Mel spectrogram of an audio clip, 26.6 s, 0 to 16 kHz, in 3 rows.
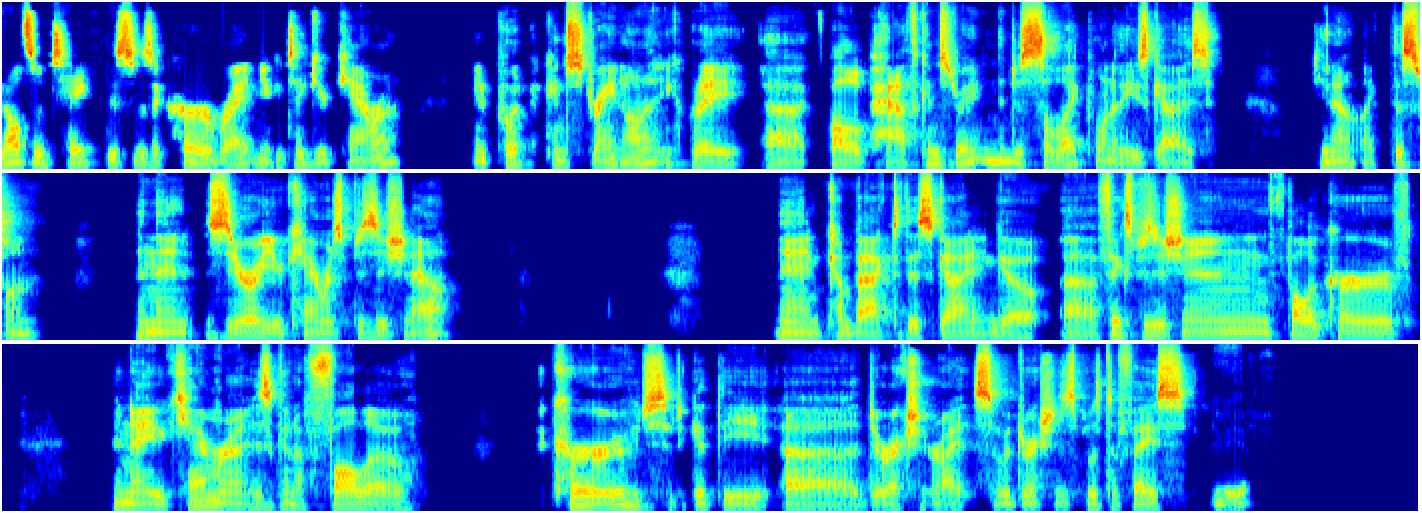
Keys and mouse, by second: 0.3 shift+middle click, 1.1 click, 1.5 click, 2.3 click, 3.1-5.3 drag, 7.4 click, 9.7 click, 11.2-12.8 drag, 13.4 click, 13.7 click, 14.7 click, 16.6 click, 17.7-18.9 drag, 19.9 KP_0, 23.1 middle click, 24.0 middle click, 25.0 middle click, 25.3 KP_0.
